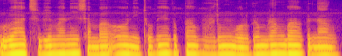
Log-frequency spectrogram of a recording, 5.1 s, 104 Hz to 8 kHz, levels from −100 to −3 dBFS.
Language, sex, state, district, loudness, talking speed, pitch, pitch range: Garo, male, Meghalaya, South Garo Hills, -13 LUFS, 80 wpm, 120 Hz, 115-125 Hz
